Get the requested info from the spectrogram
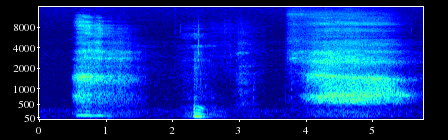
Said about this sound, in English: You hear breath return to Keeper's lungs. Unconscious in your arms, but breathing.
